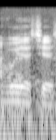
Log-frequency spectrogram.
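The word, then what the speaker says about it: Vujačić: it on how do you say it Sasha vuic and uh I guess you've got a relationship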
